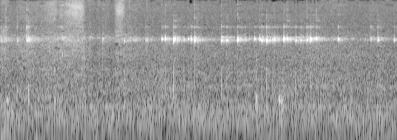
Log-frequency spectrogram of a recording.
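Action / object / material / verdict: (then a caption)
tap / glass beverage bottle / glass / none. An Arizona green tea glass bottle is tapped at varying speed, producing a quiet, irregular run of light, bright clicks. Each tap carries a short, high glassy ring that fades almost at once.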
